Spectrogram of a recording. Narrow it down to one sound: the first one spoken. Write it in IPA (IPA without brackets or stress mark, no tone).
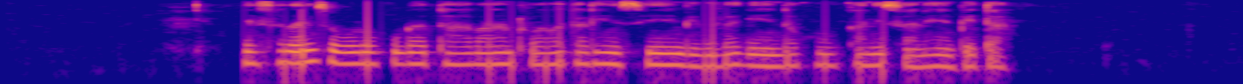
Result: e̞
